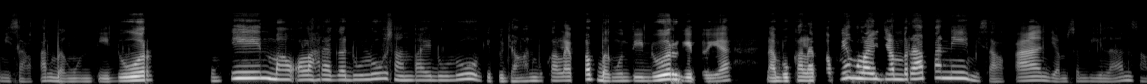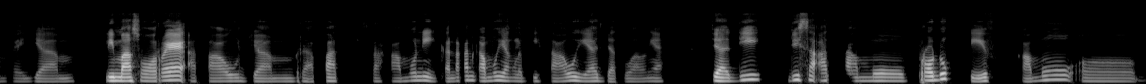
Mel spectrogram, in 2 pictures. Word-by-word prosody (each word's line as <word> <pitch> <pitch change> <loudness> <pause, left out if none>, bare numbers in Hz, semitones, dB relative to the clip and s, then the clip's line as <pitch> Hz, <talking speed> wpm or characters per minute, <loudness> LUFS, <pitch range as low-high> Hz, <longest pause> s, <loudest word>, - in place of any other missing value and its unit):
misalkan 150 +2 -14
bangun 140 -2 -11
tidur, 165 +8 +4 0.6
mungkin 285 - +5
mau 225 -2 +1
olahraga 210 0 -3
dulu, 220 +6 -4
santai 195 -2 -6
dulu, 210 +5 -3
gitu, 155 -4 -12
jangan 150 +3 -10
buka 175 +1 -10
laptop, 180 +6 -1
bangun 170 0 -4
tidur, 180 +7 +7
gitu 160 -5 -3
ya. 165 +5 -3 0.4
Nah, 150 - 0
buka 160 +3 -2
laptopnya 185 +10 -2
mulai 265 -2 +7
jam 240 0 +1
berapa 265 +4 +1
nih? 285 -1 +3
Misalkan 175 - -5
jam 140 -3 -15
9:00 145 +3 -16
sampai 140 -1 -25
jam 140 +1 -16 0.3
5:00 170 -1 +7
sore, 175 +5 +5
atau 145 +1 -10
jam 145 0 -13
berapa 145 +1 -10
terserah 145 -1 -25
kamu 145 +4 -15
nih, 180 -3 -3
karena 145 +3 -10
kan 200 0 -7
kamu 160 +2 -5
yang 160 - -17
lebih 150 +1 -17
tahu 160 +5 -6
ya 155 0 -7
jadwalnya. 140 0 -16 0.5
Jadi, 180 +7 +1 0.2
di 205 +5 -5
saat 185 -4 -5 0.2
kamu 165 -1 -6
produktif, 190 - -1 0.2
kamu, 200 +10 -7
eee, 145 -1 -15
165 Hz, 135 wpm, -21 LUFS, 145-200 Hz, 0.6 s, tidur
